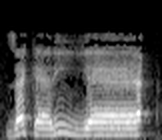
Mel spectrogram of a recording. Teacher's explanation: قرأها ورش بإثبات الهمزة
